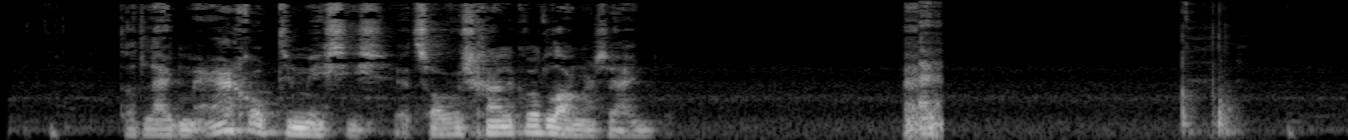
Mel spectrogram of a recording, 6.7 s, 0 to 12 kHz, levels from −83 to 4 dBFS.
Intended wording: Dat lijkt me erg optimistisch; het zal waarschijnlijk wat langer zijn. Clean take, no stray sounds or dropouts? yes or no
no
